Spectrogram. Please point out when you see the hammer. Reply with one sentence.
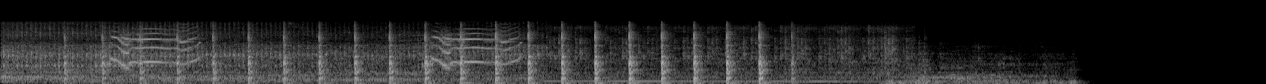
The hammer can be heard from 0.6 to 8.0 s.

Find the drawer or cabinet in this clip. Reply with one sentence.
You can hear the drawer or cabinet from 1.0 to 2.1 s, from 4.2 to 5.3 s and from 8.8 to 10.8 s.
